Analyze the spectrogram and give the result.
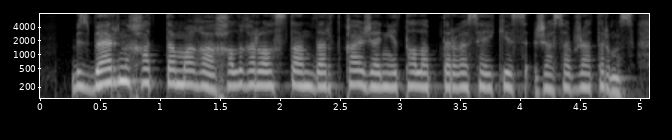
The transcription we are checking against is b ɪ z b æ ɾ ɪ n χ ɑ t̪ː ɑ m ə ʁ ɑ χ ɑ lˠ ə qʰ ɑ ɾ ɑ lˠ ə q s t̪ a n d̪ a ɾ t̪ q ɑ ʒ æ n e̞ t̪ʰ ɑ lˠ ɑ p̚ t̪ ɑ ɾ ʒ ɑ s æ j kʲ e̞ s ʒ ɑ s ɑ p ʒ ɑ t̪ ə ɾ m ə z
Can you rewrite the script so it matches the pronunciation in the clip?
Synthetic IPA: b ɪ z b æ ɾ ɪ n χ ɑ t̪ː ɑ m ɑ ʁ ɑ χ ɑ lˠ ə q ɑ ɾ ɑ lˠ ə q s t̪ a n d̪ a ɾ t̪ q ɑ ʒ æ n e̞ t̪ʰ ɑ lˠ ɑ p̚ t̪ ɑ ɾ ʁ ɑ s æ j kʲ e̞ s ʒ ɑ s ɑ p ʒ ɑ t̪ ə ɾ m ə z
